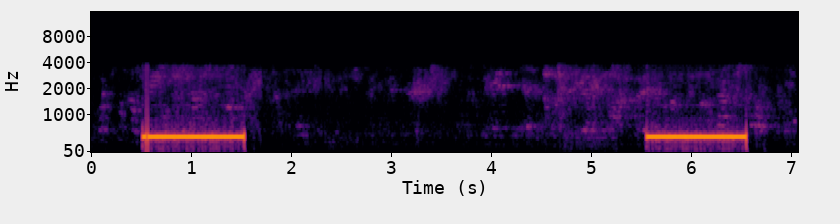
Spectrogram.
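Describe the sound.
Two long telephone call tones, each about a second, separated by a few seconds of quieter sound with faint voices, from a call that is forwarded to voicemail.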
